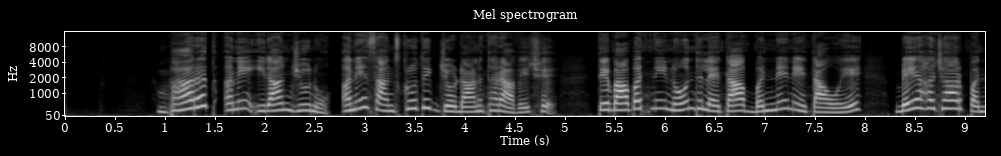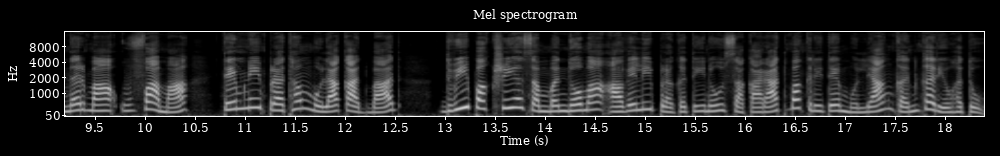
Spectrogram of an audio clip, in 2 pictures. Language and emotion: Gujarati, neutral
